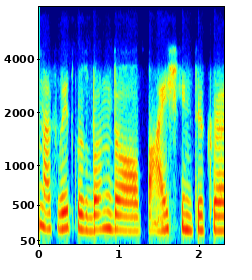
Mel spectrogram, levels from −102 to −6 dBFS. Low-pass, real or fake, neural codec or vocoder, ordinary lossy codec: 7.2 kHz; real; none; Opus, 24 kbps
